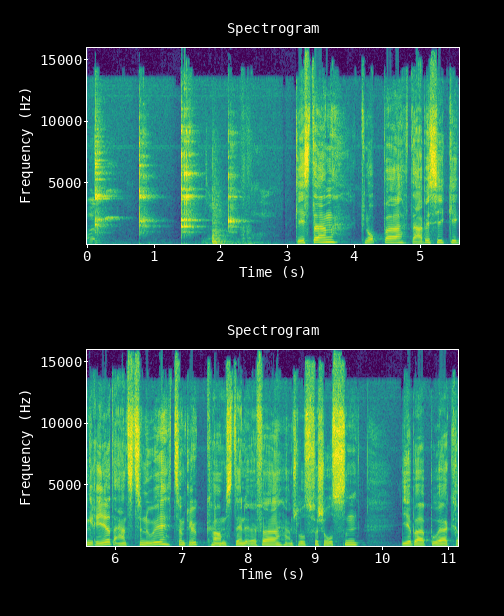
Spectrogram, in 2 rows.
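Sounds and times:
speech: 0.0 - 0.3, 3.2 - 11.1
glasses clinking together in a toast: 0.0 - 2.6.

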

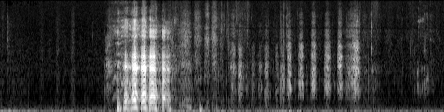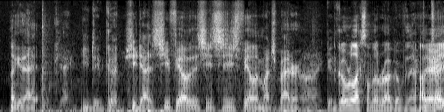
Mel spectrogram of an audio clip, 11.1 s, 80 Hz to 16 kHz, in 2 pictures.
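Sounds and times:
speech: 1.4 - 2.7, 5.7 - 11.0
female dog panting: 2.2 - 5.6.

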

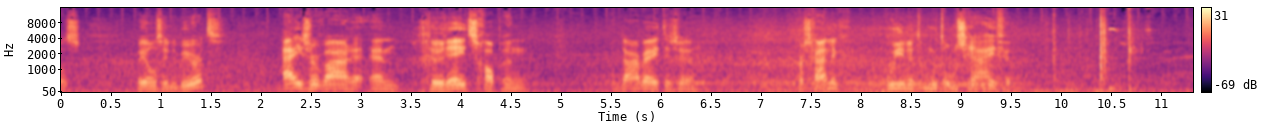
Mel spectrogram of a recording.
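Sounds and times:
speech: 0.0 - 4.8, 5.5 - 6.6, 7.4 - 9.7
steady low rumble: 0.0 - 10.3
shop door opening and swinging shut: 9.8 - 11.3.

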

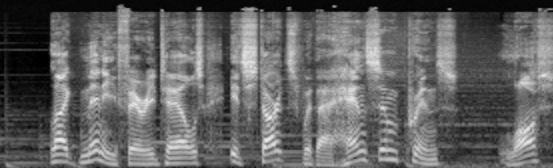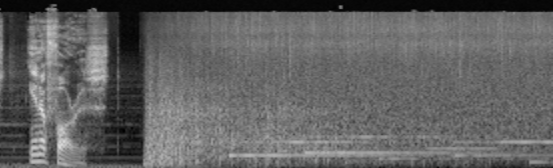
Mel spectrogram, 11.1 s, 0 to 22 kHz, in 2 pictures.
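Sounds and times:
speech: 0.5 - 7.1
low rumble of thunder: 6.9 - 11.0
steady rain in a forest: 7.0 - 11.0
soft sustained musical tones: 7.6 - 11.0.

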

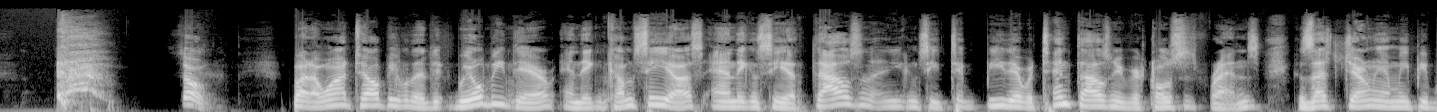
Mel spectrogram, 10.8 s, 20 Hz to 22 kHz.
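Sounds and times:
man coughing: 0.4 - 1.0
speech: 1.4 - 10.7.

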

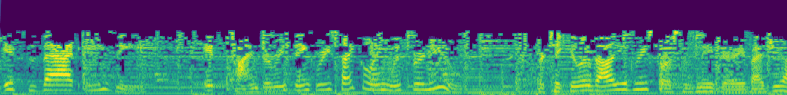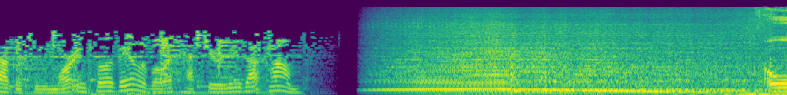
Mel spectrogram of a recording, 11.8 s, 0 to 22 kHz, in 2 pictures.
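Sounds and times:
speech: 0.0 - 8.8
car engine revving: 8.6 - 11.7.

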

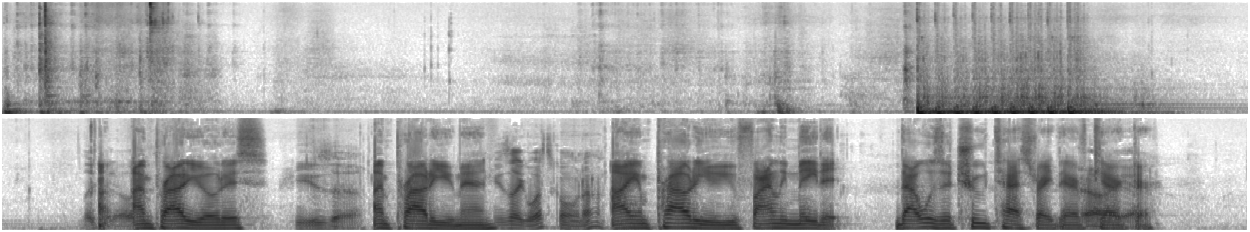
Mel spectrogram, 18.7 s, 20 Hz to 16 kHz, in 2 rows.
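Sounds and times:
rapid knocking on a door: 6.9 - 8.5
speech: 10.4 - 18.0.

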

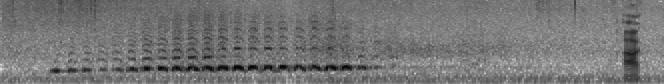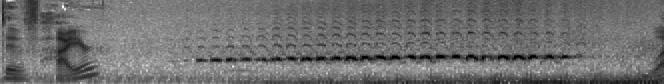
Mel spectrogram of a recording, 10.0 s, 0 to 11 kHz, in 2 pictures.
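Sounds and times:
bird cooing: 0.3 - 3.6, 6.3 - 9.4
speech: 0.7 - 1.0, 4.7 - 5.8.

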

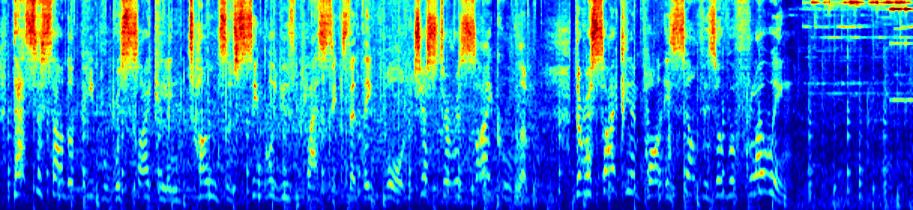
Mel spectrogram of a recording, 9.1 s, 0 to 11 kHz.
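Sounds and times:
speech: 0.2 - 8.3
bicycle bells ringing on a road full of bikes: 8.0 - 9.1.

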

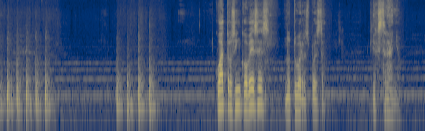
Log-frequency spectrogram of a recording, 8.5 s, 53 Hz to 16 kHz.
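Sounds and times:
knocking firmly on a door: 0.0 - 1.2, 2.3 - 3.3
speech: 4.4 - 6.6, 7.4 - 8.1.

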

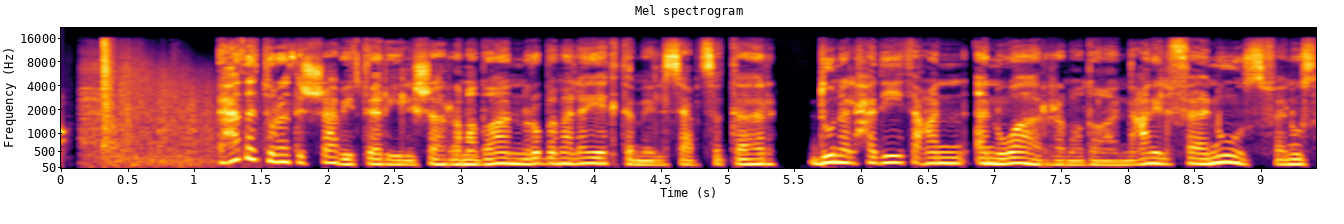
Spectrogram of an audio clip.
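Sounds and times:
Ramadan iftar cannon firing at sunset: 0.1 - 2.1
speech: 1.3 - 9.3.

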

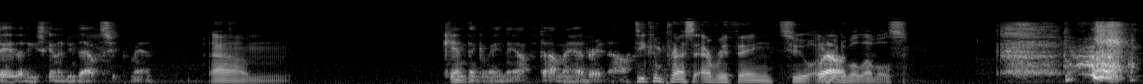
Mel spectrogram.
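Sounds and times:
speech: 0.0 - 3.0, 4.4 - 9.2, 10.0 - 11.4
person sneezing: 10.0 - 11.4.

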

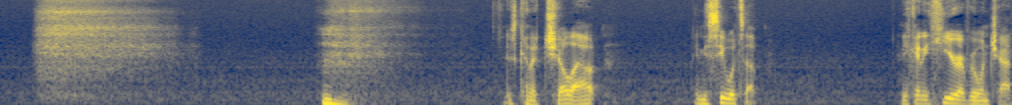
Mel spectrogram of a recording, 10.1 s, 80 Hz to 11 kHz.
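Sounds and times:
long deep inhale: 0.3 - 2.0, 3.2 - 4.7
speech: 3.2 - 3.8, 5.0 - 6.2, 6.9 - 7.7, 9.0 - 10.1.

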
